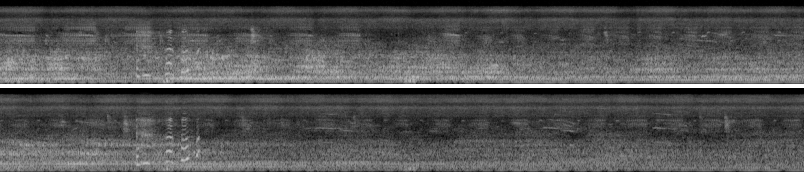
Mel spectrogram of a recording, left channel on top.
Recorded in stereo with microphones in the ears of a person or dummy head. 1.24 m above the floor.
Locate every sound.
1.4 s a giggle: 25° right (ahead or behind)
